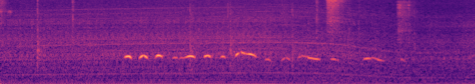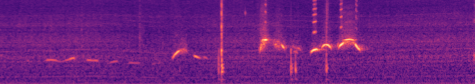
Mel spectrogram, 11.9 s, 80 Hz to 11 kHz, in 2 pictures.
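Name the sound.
person whistling while playing Farming Simulator 17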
